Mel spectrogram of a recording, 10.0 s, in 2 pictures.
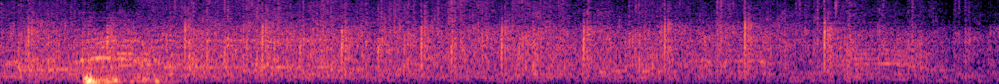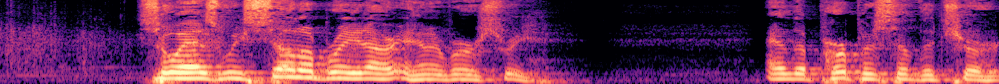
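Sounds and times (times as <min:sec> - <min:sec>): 
audience clapping hands: 0:00.0 - 0:06.2
speech: 0:05.8 - 0:07.8, 0:08.8 - 0:09.9.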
